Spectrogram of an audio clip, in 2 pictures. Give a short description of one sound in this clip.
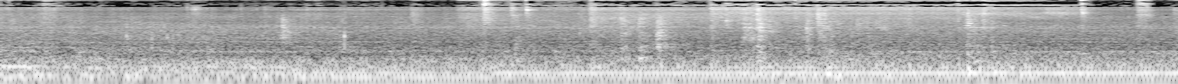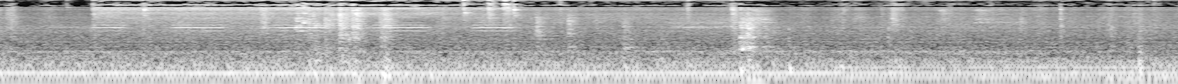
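A bus engine hums low and steady while the bus drives.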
